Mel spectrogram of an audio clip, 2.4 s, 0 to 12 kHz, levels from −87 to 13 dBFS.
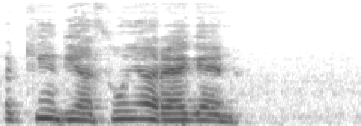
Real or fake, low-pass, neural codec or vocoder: real; 10.8 kHz; none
